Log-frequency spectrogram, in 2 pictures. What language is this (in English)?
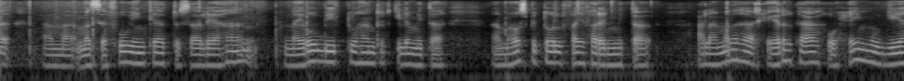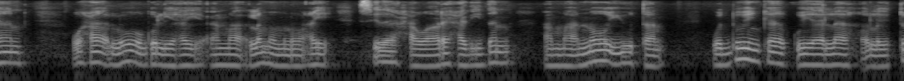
Somali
